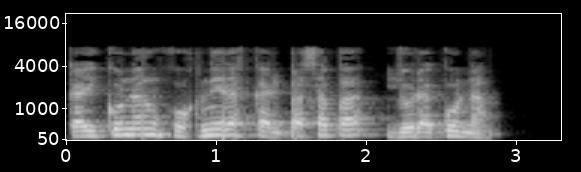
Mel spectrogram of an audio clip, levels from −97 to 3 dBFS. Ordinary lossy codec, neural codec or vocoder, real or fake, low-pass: MP3, 64 kbps; none; real; 7.2 kHz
